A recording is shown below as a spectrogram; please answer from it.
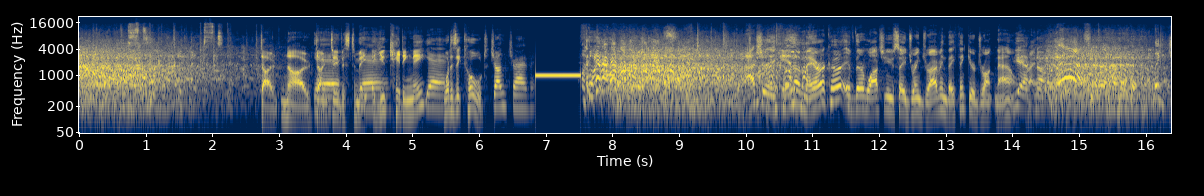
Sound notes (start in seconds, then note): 0.0 laughter and applause; 7.5 laughter and applause; 14.4 laughter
